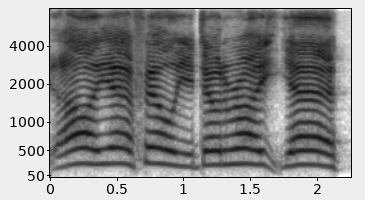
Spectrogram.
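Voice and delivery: breezily fob him off; mock brush-off. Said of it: "no one's like".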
